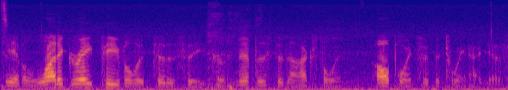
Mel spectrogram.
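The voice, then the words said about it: Tennessee Southern accent. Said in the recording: “it's given away by your accent”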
